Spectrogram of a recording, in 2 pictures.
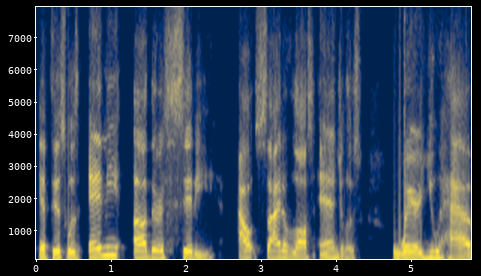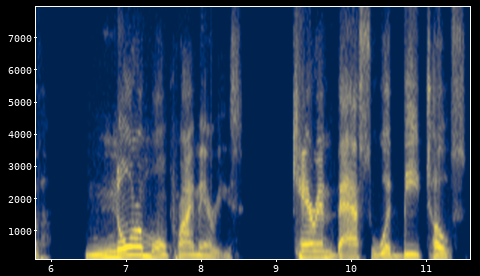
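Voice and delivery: slowed down, each phrase set apart by pauses; slow emphatic repeat. Shown as a demonstration. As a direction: lean on "normal primaries" slowly so it sinks in. Repeats clip line for emphasis.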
